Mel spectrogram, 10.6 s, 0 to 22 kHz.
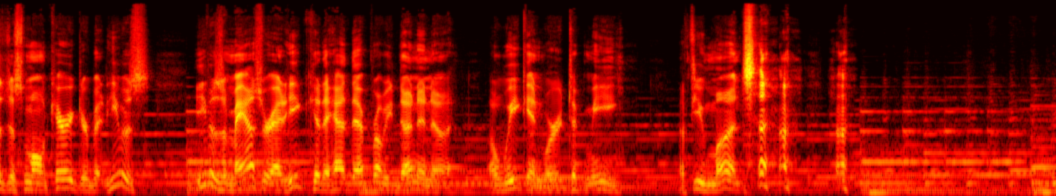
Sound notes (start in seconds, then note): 7.4 chuckles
